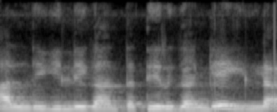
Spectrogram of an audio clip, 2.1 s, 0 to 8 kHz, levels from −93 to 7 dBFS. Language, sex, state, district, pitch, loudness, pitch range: Kannada, female, Karnataka, Chamarajanagar, 220 Hz, -14 LUFS, 215-225 Hz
